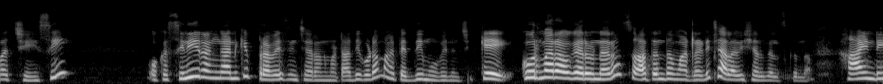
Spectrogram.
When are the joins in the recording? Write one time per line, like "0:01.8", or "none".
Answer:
0:04.6

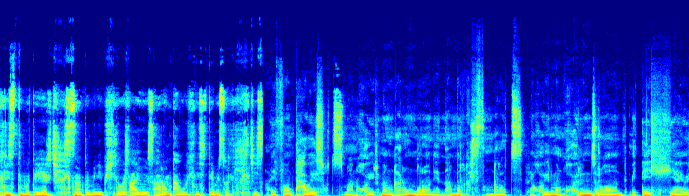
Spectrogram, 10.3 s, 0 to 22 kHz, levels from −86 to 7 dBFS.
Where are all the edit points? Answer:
0:03.9
0:07.8
0:09.5

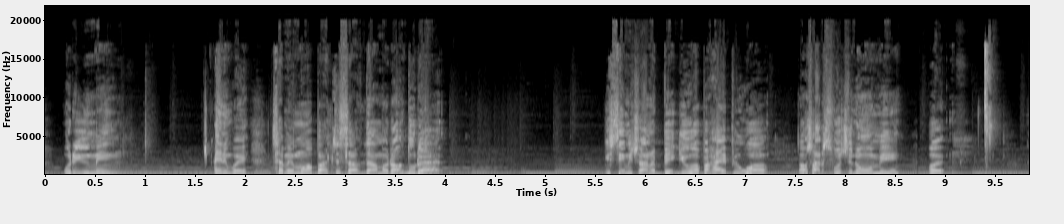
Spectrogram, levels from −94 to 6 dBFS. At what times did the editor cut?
0:08.7

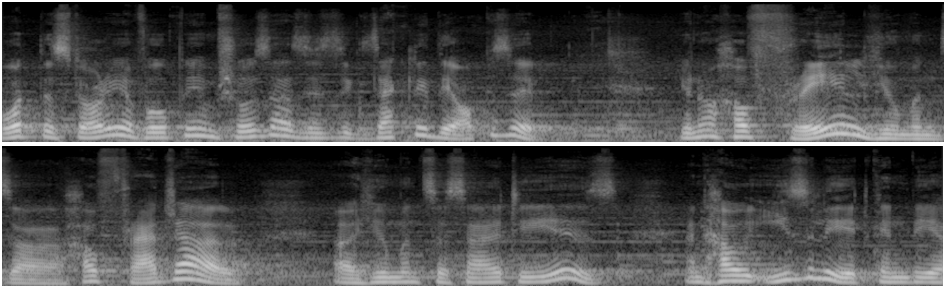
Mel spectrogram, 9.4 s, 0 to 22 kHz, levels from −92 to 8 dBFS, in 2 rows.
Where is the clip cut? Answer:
none

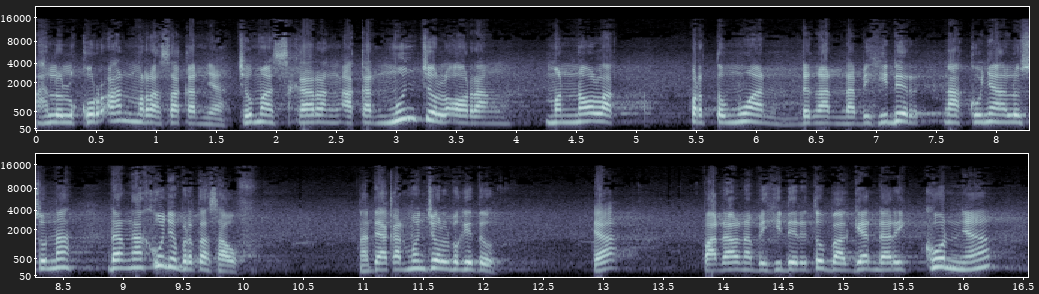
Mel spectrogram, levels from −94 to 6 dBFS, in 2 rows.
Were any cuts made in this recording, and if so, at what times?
0:01.5

